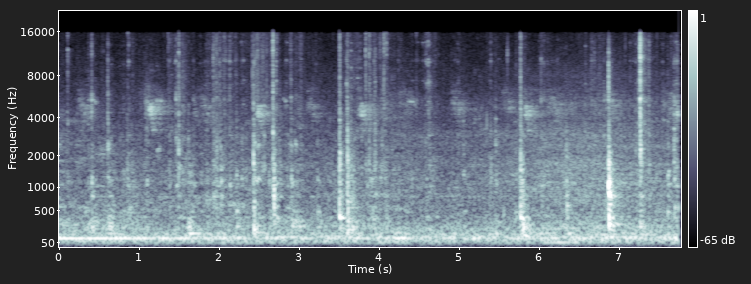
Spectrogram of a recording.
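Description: Scattered sharp clicks and taps of handling, with faint short high chirps of nestling songbirds, over a steady low hum.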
